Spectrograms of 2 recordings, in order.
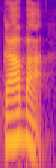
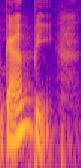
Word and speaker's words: GABA: 那么作者也有在文章里面提醒到我们说，虽然这个词它的拼音是 GABA，但是它并不应该被叫做或者念作 GABA。而是应该被念作甘比，但是我也有看到大量的科普读者其实都在叫它 GABA，后有很多商家也在叫它 GABA，所以我们接下来就以 GABA 这个名字来继续我们接下来的介绍。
